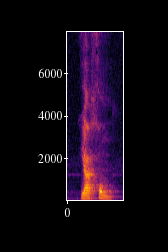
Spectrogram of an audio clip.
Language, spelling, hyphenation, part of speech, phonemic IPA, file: Dutch, jargon, jar‧gon, noun, /jɑrˈɣɔn/, Nl-jargon.ogg
- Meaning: jargon, specialised language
